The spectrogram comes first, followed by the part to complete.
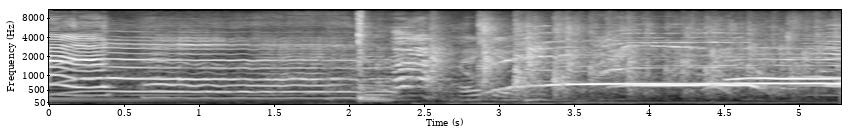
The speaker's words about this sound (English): Everybody's clapping, but you should be voting for them.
